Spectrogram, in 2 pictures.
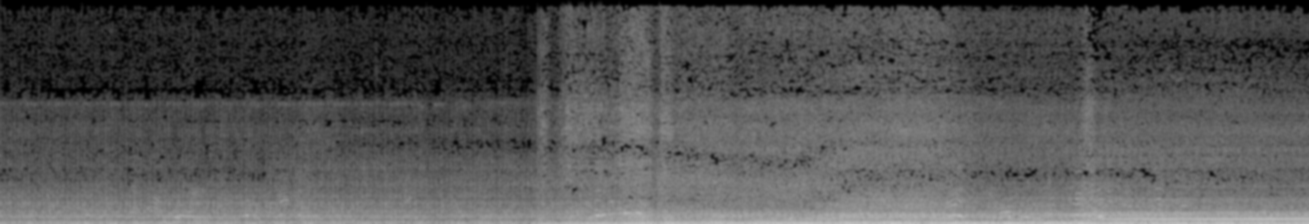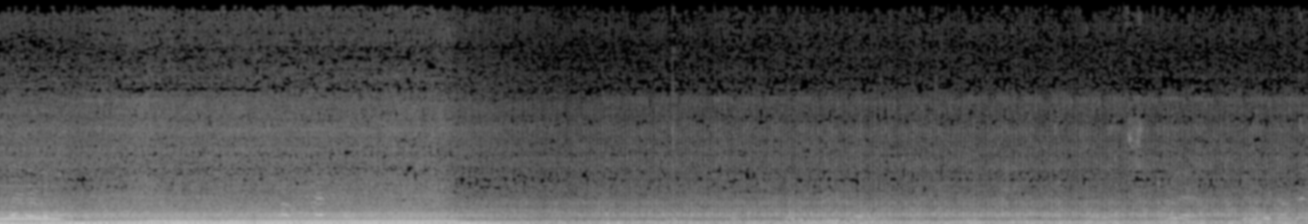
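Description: Diesel tractor engine idling, then revving up hard about seven seconds in and running loaded for about fifteen seconds, as when straining to tow a tractor out of mud, before dropping back to idle. Voices call out in the background.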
